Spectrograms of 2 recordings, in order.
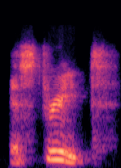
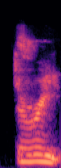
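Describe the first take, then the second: First: It begins with an added vowel before s. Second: It begins directly with a held s sound. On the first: The speaker calls it wrong. "your students are saying" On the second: The speaker calls it right. "make the S sound first and hold it"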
